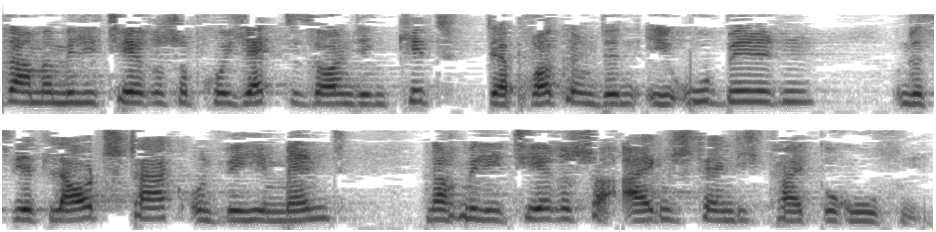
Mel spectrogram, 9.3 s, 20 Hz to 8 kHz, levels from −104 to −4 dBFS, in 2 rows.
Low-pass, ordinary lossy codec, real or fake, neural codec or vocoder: 7.2 kHz; MP3, 24 kbps; real; none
